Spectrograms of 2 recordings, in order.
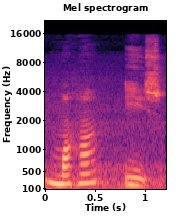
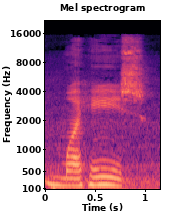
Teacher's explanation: आ और ई दोनों मिलकर के ए के रूप में परिवर्तित हो गए हैं, जिससे बना है महेश। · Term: गुण संधि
